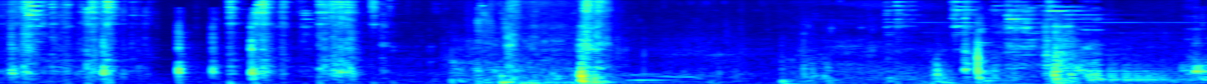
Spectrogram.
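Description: Metal cutlery clinking and clattering as knives and forks are taken from a drawer and handled, with a quick run of clinks in the first few seconds and a brief metallic ring near the end.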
